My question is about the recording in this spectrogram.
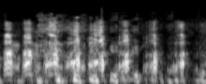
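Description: People laughing at a wry joke, in quick, even ha-ha pulses.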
